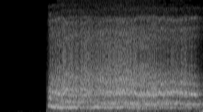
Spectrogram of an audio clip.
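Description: Car tyre screech used as a sound effect, starting about half a second in out of silence, holding steady for about a second and a half, then cutting off abruptly.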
